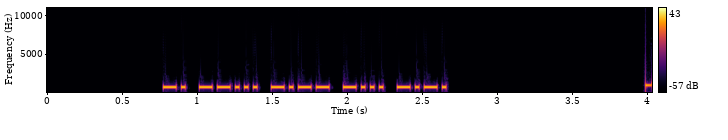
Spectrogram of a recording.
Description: Morse code, heard as a keyed tone, about 40 wpm, 700 Hz. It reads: N7YBC
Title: USA Call Signs - 5 Characters - 2x Character Spacing - 40wpm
